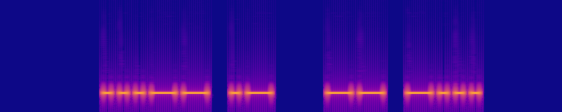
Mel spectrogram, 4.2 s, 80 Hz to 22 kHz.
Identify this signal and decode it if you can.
Morse code, heard as a keyed tone, about 20 wpm, 700 Hz. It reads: 3A MB
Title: Field Day Exchanges Encore - 20wpm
